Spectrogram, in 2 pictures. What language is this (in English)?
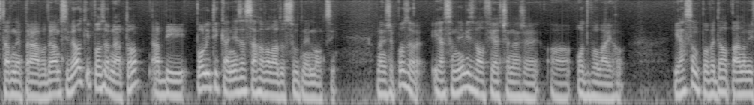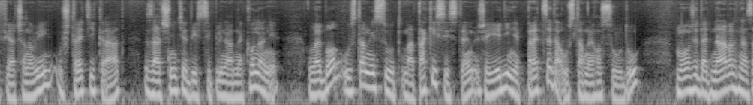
Slovak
